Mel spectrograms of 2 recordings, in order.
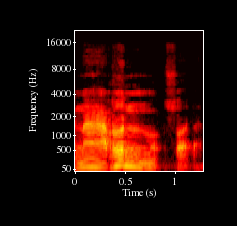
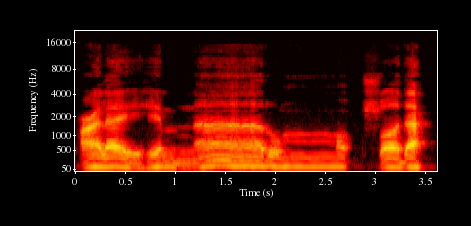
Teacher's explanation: Ro-nya ro tafkhim karena harokatnya dhammah. Tanwin ketemu mim, ini yang disebut dengan idgham bi gunnah.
